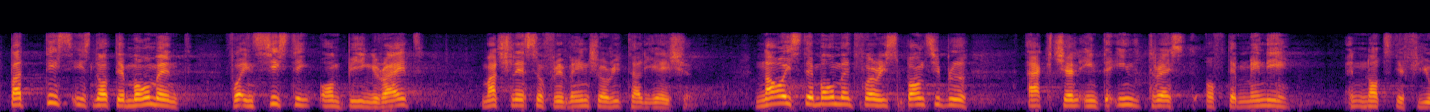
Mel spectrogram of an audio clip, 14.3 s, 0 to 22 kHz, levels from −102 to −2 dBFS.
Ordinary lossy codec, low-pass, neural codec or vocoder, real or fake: none; 7.2 kHz; vocoder, 22.05 kHz, 80 mel bands, WaveNeXt; fake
